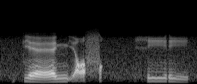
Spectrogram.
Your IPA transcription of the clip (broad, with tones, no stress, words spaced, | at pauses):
pʲɛː˧˩˧mʲɛ̰˧˩˧sˤ | hiː˥ɾi˨˩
